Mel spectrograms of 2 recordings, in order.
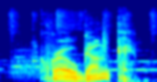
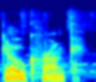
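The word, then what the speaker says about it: Croagunk: Krogunk. I always want to pronounce it Go-Krunk.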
